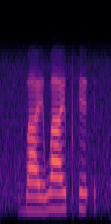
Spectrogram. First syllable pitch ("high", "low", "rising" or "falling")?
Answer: low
